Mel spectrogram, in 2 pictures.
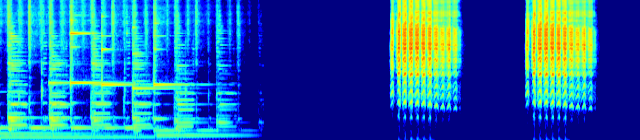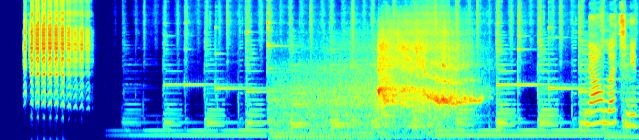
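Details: A goat bleats three times, each a short, trembling, high-pitched call about two seconds apart, set between stretches of instrumental music and a whooshing transition sound.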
